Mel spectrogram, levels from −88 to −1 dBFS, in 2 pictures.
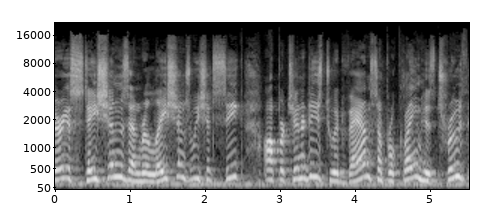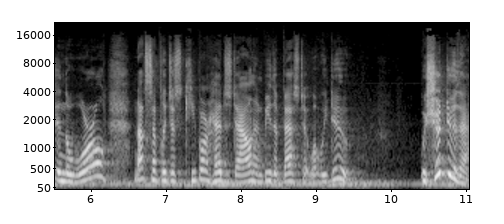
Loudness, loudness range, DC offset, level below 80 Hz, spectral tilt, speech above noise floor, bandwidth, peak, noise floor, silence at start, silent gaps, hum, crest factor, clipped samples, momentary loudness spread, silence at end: -17 LUFS; 3 LU; under 0.1%; -60 dBFS; -3.5 dB/octave; 21 dB; 17 kHz; -2 dBFS; -39 dBFS; 0 s; none; none; 16 dB; under 0.1%; 9 LU; 0 s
